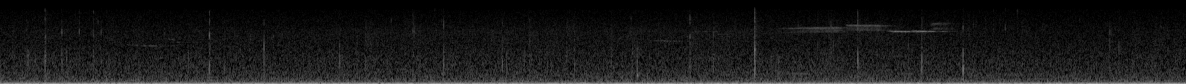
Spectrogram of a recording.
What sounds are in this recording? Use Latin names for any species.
Catharus guttatus, Zenaida macroura, Setophaga virens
